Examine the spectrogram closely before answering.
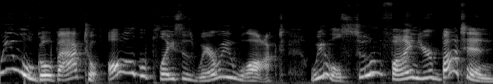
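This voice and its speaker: A woman's put-on character voice at a high pitch. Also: moderate pace. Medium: read story.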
